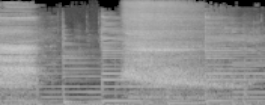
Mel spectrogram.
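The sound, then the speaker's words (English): Deep breathing during a guided meditation: a breathy rush at the start, then a long, steady, airy exhale from mid-clip to the end, over soft sustained background music. “Let's take a couple of deep breaths.”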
